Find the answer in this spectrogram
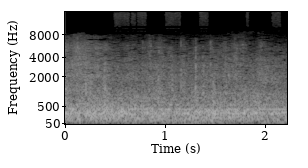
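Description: Steady low background rumble and hiss with no speech and no distinct events.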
